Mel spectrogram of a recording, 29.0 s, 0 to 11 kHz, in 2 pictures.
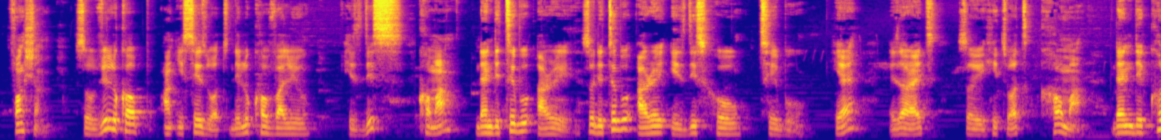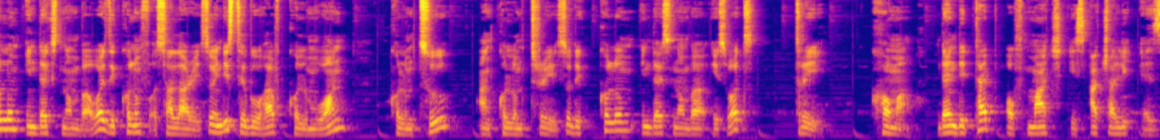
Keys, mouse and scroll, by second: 1.8 click, 2.0 click, 4.9 click, 9.7 click, 13.6 ,, 24.8 3, 25.9 typing.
